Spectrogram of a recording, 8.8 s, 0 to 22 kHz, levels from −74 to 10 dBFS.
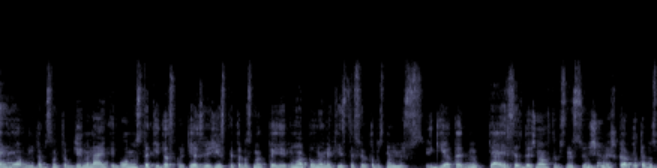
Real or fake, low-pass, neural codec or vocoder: fake; 14.4 kHz; codec, 44.1 kHz, 3.4 kbps, Pupu-Codec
